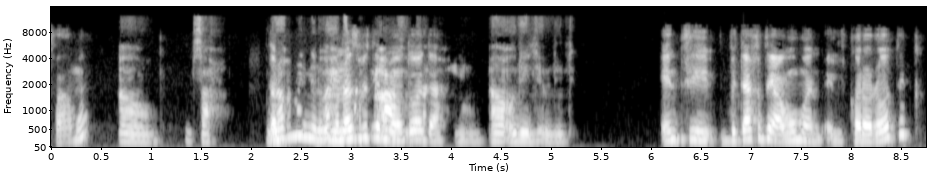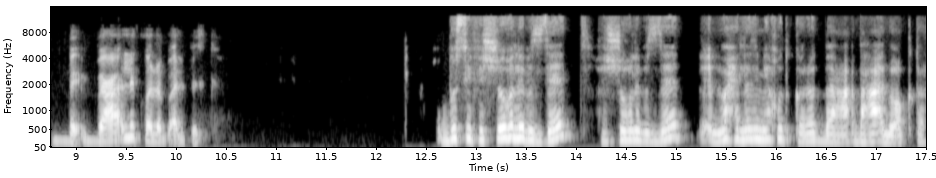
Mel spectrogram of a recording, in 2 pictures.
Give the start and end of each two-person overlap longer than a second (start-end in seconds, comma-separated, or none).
2.2-4.0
